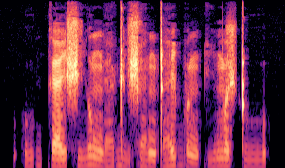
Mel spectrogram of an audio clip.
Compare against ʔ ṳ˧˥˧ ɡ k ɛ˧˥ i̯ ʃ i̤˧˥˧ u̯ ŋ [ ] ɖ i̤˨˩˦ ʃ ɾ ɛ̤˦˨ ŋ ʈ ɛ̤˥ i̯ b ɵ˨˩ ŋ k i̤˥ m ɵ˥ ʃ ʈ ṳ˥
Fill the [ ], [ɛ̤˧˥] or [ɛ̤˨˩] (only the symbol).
ɛ̤˧˥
